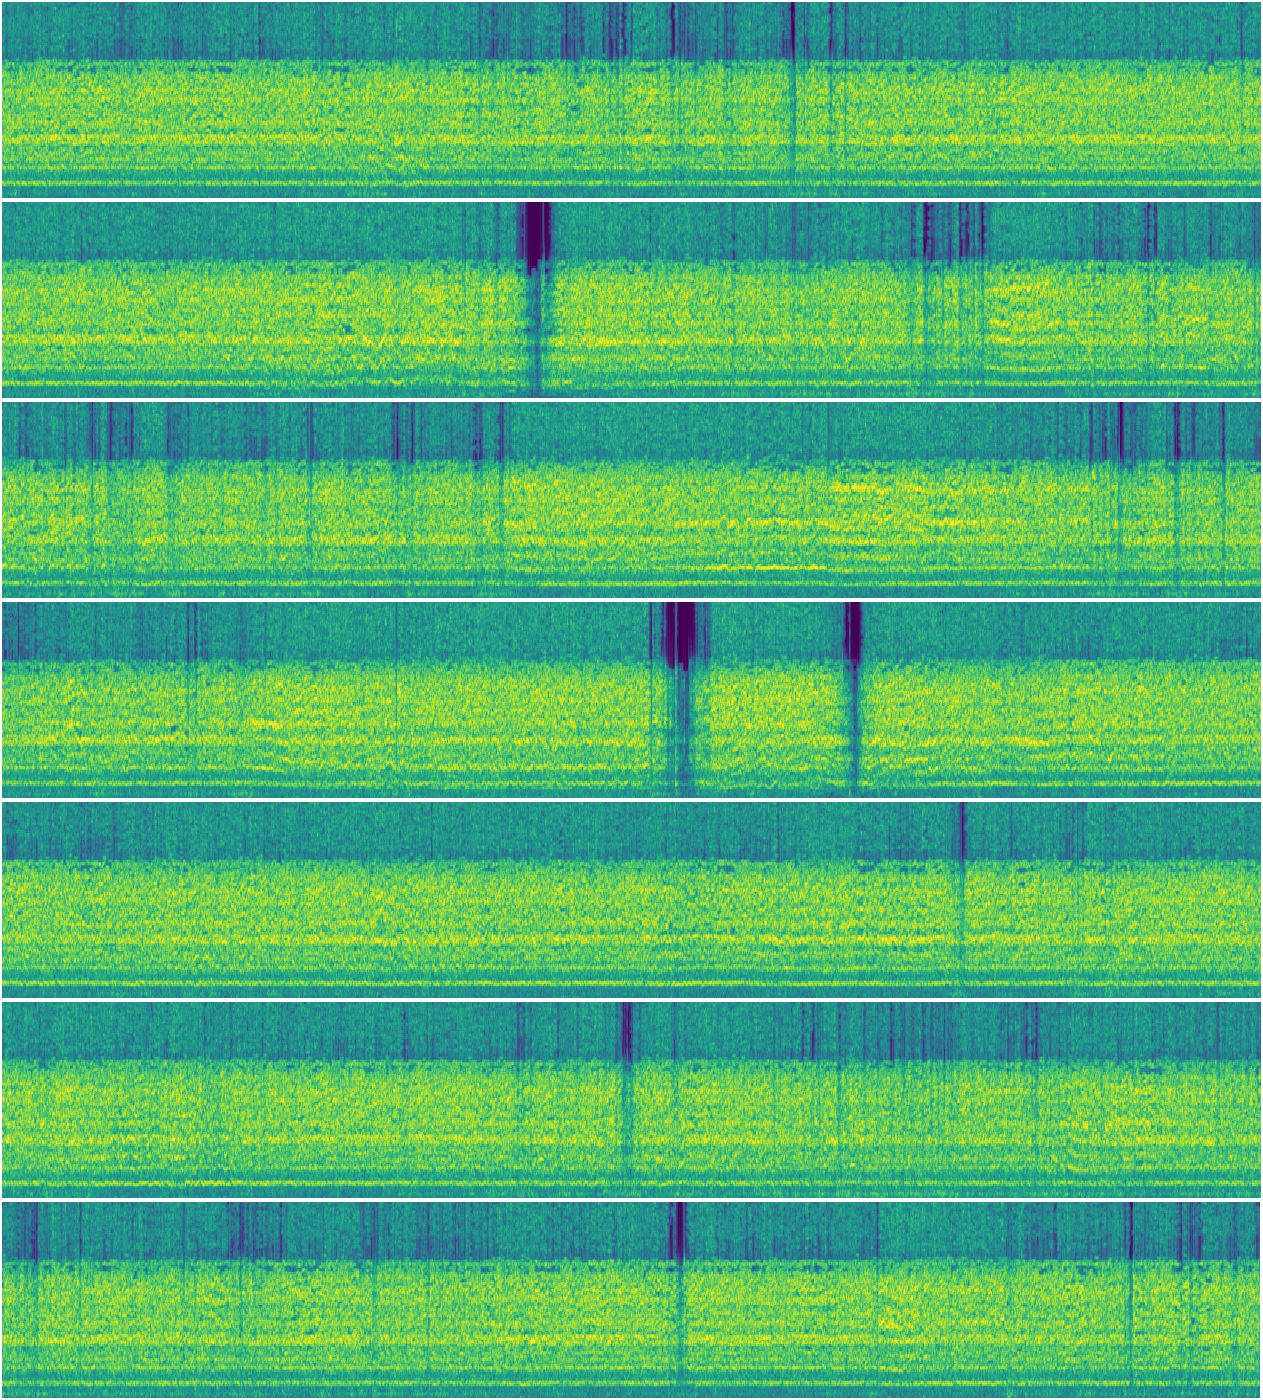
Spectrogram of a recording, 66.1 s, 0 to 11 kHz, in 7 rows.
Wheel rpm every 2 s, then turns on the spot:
230, 230, 240, 230, 230, 230, 180, 220, 230, 230, 230, 220, 230, 230, 230, 200, 150, 160, 210, 230, 230, 220, 230, 230, 220, 230, 240, 230, 230, 230, 230, 230, 230.
none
